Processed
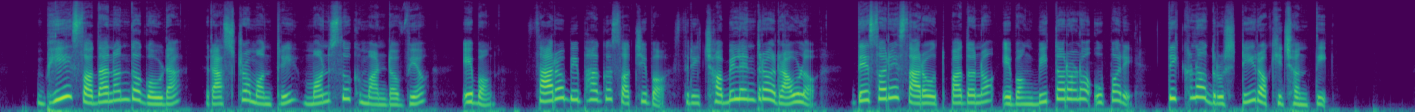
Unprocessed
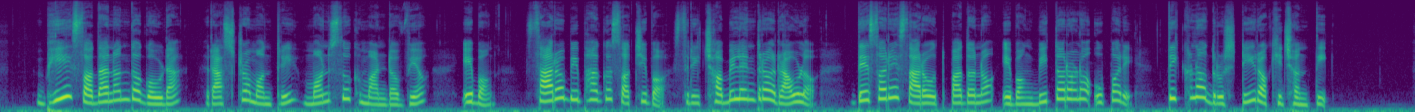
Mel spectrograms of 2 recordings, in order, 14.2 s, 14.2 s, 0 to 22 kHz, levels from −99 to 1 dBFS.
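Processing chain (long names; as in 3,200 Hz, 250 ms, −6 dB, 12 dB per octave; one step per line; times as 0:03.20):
0:04.87–0:07.18: high-shelf EQ 5,600 Hz −9.5 dB
noise gate −40 dBFS, range −15 dB
level −1.5 dB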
